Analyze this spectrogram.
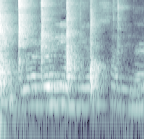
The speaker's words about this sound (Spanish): Bueno, con esto. Un aplauso a nuestro Dios, Gloria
